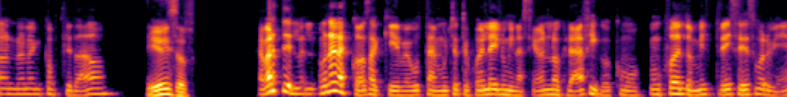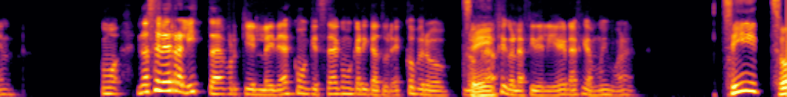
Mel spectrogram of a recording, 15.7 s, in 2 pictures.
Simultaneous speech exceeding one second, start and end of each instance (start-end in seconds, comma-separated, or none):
none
